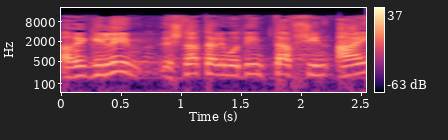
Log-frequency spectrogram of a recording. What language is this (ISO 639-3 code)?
heb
